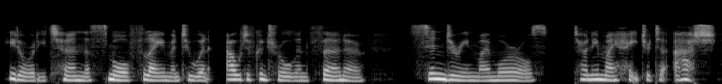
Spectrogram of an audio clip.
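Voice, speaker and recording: A woman reading first-person romance fiction as an audiobook narrator, with intense, expressive delivery. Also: medium pitch, moderate pace, dry recording, highs cut off.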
